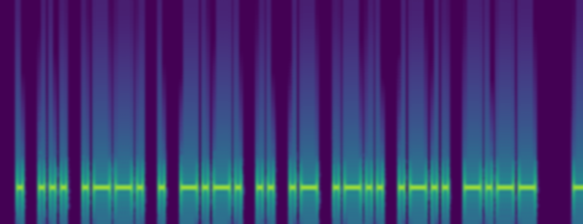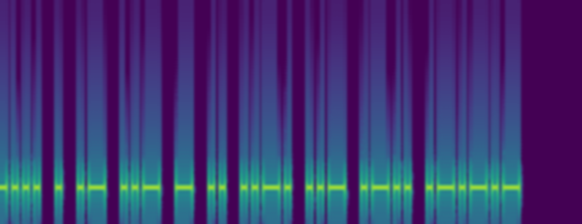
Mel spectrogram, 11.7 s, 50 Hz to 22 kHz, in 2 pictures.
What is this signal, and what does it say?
Morse code, heard as a keyed tone, about 22 wpm, 700 Hz. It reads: ESPECIALLY BEAUTIFUL.
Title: Sentences from Top 1000 Words - Review Part 4 - 22wpm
